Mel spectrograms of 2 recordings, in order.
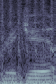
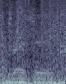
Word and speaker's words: Brigitte: It's not like it's Brigitte, right? Well, that's a German pronunciation. I mean, I see. It's that kind of name where it's like both. It's Brigitte and Bridget. Well, I think they would pronounce it the same way. She's Swedish, no? I call her Bridget.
